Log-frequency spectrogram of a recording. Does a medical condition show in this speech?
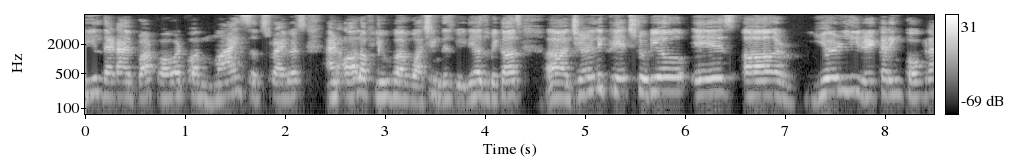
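No.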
